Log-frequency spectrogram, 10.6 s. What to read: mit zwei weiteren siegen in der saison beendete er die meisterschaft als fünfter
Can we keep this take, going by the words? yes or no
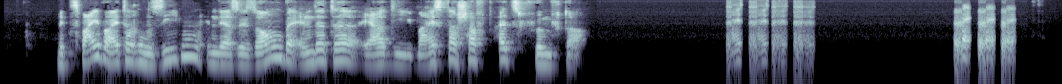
yes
